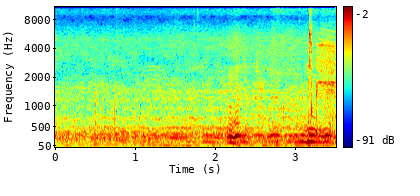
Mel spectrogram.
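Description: Honey bees buzz continuously at a beehive during an inspection, a close, steady droning hum with individual bees swelling louder as they pass near.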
